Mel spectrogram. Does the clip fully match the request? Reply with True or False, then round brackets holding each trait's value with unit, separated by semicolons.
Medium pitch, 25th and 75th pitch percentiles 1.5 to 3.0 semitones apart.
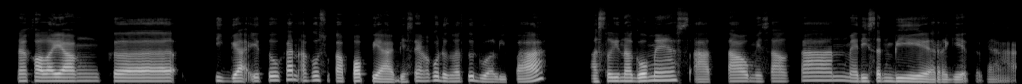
True (155 Hz; 2.7 semitones)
